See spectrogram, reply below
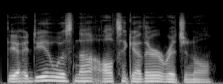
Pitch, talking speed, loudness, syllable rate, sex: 140 Hz, 160 wpm, -15 LUFS, 6.3 syllables/s, male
